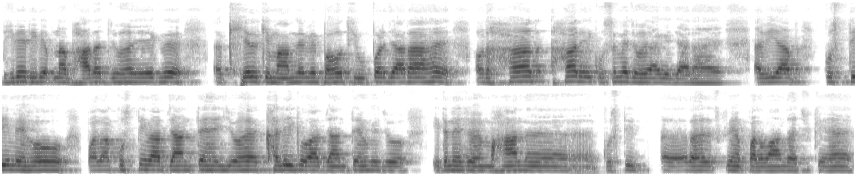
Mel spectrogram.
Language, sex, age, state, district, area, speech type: Hindi, male, 30-45, Uttar Pradesh, Prayagraj, urban, spontaneous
